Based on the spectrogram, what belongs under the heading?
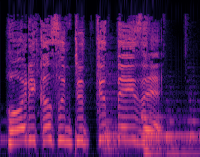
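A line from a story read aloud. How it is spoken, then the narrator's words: Shouted. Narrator (Turkish): diye bağırdı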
